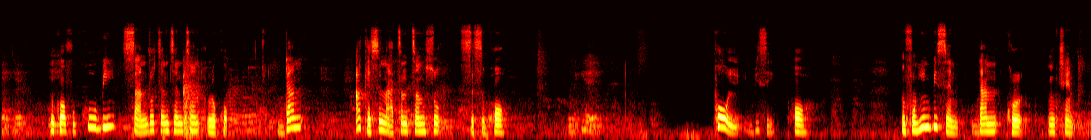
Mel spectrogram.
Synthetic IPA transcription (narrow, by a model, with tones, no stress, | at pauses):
ŋ̩˨kʰɔ˨fʊ˨kʰuː˦bi˦sã˨n˨˦dʊ˦tʰɪ̃˦ntʰɪ̃˦ntʰɛ̃˦nɾɪ˨kʰɔ̰˨ | dã˦n | a˦kʰɛ˨sɪ˦nã˨tʰɪ̃˦n˦tʰɛ̃˦nsʊ˦sɪ˨sɪ˨hɔ˦ | pʰɔ˦˨lbi˦sɪ̰˨ | hɔ˦ | m̩˨fʊ̃˨ɦĩ˦nbi˦sɛ̃˨n | dã˦nkʰɾɔ˨ | ɲ̩˦t͡ɕʰɛ̃˦n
